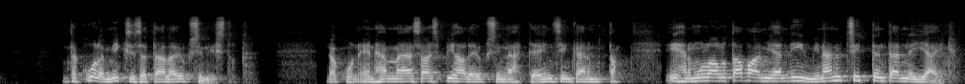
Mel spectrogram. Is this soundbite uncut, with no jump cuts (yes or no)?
yes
